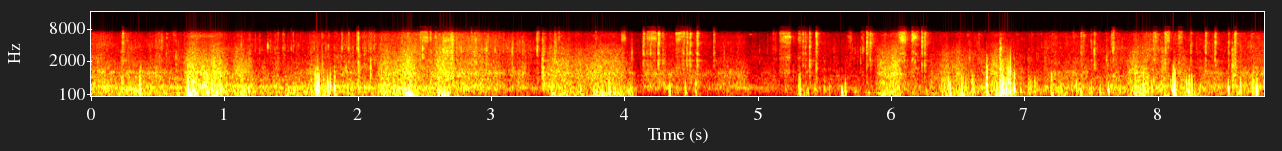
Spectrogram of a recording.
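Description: Mountain bike rolling fast down a dirt singletrack: tyres running over packed dirt with an irregular clatter of knocks and rattles as the bike hits bumps and roots.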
